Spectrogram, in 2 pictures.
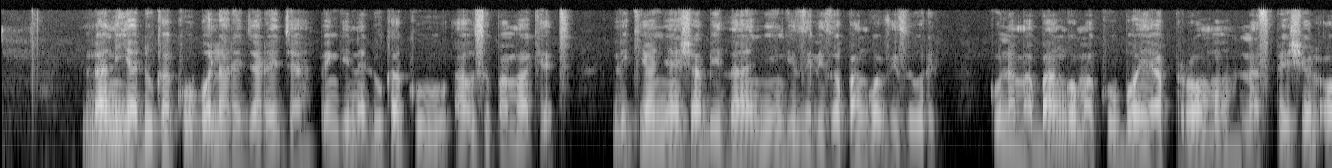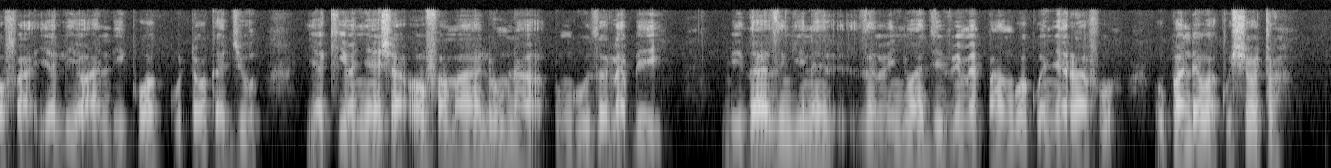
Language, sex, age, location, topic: Swahili, male, 18-24, Nairobi, finance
